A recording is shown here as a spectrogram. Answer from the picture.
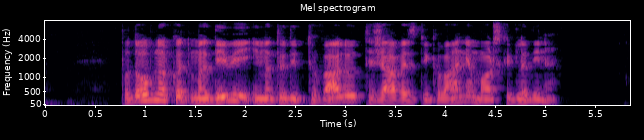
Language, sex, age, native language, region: Slovenian, male, 12-17, Slovenian, Gorenjska region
